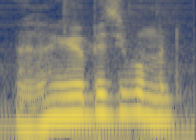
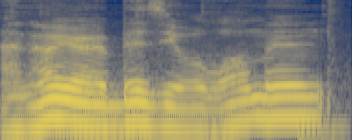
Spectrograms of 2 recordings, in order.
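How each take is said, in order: First: It is said in a plain, ordinary voice. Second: It is said in a laid-back surfer-bro accent.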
